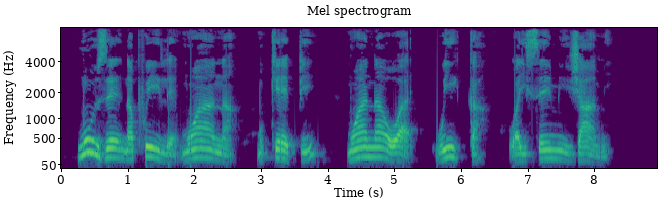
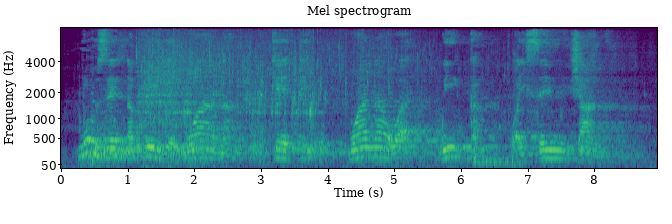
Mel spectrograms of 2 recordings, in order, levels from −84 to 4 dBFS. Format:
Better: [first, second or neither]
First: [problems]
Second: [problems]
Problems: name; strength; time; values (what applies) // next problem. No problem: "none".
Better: first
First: none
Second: background sound (Toilet flush); 8 dB below the speech // room echo; dies away in 2.2 s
